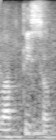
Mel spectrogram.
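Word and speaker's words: βαπτίζω: Ahora recuerda que el bautismo, como aprendimos en nuestra serie anterior, es una palabra griega que se pronuncia baptizo, que significa sumergirse.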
